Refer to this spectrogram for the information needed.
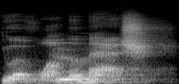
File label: announcer "you win"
